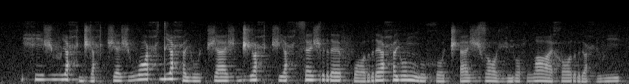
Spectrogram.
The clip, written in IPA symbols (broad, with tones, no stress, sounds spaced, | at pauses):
x i˦ ʒ v i˦ ħ d͡ʒ i˨ ħ t͡ʃ ɛ˧ ʒ v ɔ˦ ħ d i˦ ħ j u˨ t͡ʃ æ˧ ʒ d͡ʒ ɯ˦ ħ t͡ʃ i˧ ħ s ɛ˦ ʒ r ɛ˧ f ɔ˨ r ɛ˦ ħ j o˦ ŋ u˨ x o˧ t͡ʃʼ æ˦ ʒ z ɔ˦˨ ʒ j u˧ ħ ðˤ æ˦˨ x ɔ˧ r ɯ˨ ħ v i˧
